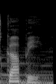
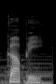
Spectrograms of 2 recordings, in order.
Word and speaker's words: guppy: In the countries of continental Europe, the distorted German pronunciation of the word guppy as guppy has taken root, but the correct English name of the fish, guppy, is used in the USA, Canada, Great Britain, and Australia.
